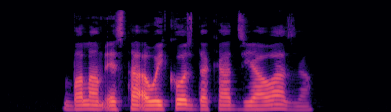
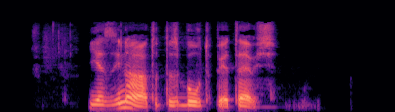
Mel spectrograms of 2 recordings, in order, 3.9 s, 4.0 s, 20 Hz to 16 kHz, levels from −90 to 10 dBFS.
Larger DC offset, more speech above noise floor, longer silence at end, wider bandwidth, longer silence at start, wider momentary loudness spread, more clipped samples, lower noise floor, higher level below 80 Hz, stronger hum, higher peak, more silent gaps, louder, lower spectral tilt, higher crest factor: neither; first, 66 dB vs 37 dB; second, 0.8 s vs 1.2 s; first, 11.5 kHz vs 7.8 kHz; second, 0.65 s vs 0.9 s; second, 9 LU vs 12 LU; neither; first, -89 dBFS vs -52 dBFS; second, -72 dBFS vs -60 dBFS; neither; second, -4 dBFS vs 0 dBFS; neither; second, -23 LUFS vs -16 LUFS; first, -6.5 dB/octave vs -5 dB/octave; about the same, 20 dB vs 18 dB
